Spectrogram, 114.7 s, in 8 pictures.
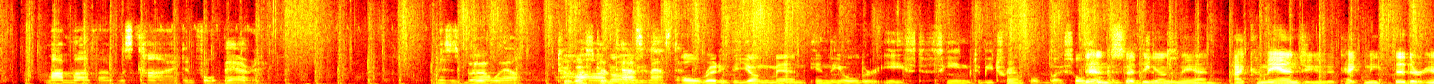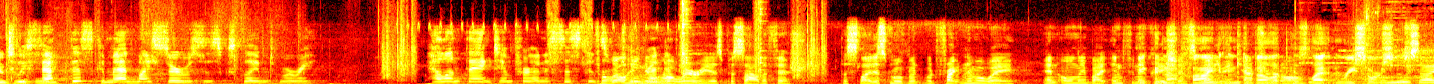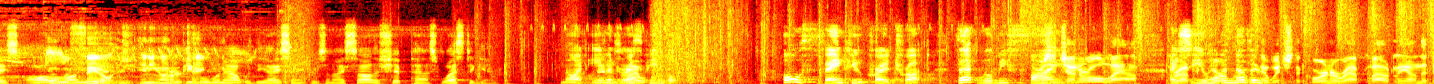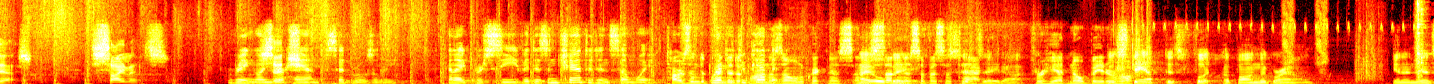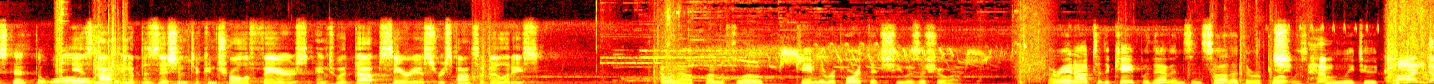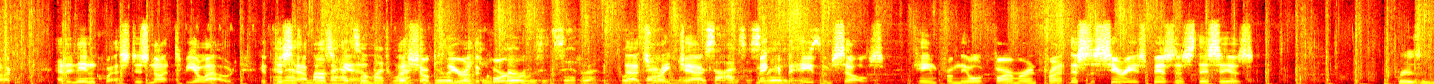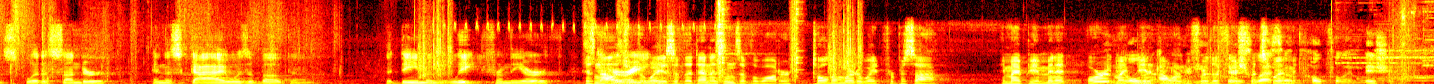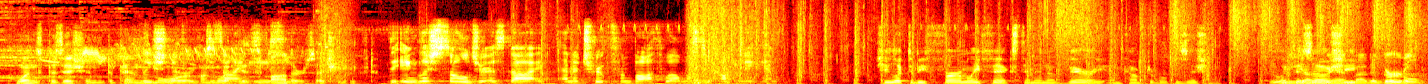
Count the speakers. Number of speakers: nine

